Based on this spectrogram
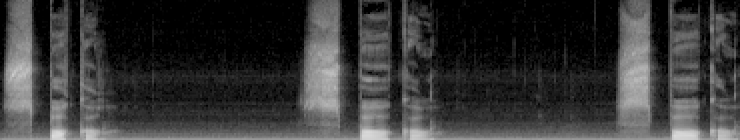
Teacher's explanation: The accent is on the first syllable. Make sure you keep those vowels monosyllabic.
